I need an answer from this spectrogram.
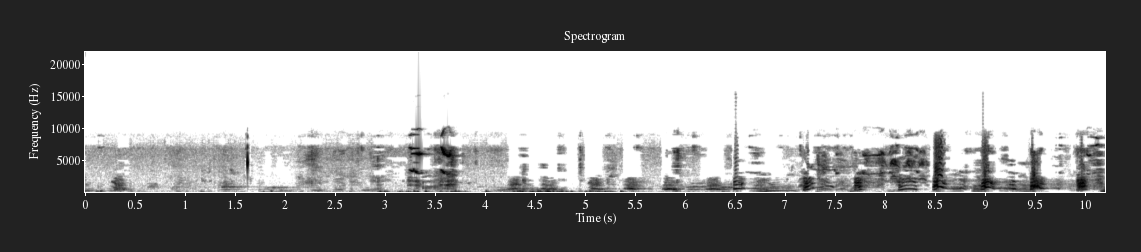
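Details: Attila ot Salmoxis, a German Shepherd puppy of eight months, makes low grumbles, then rising and falling whines and sharp yelps that come faster toward the end, with human voices talking over the first half.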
